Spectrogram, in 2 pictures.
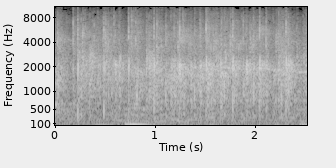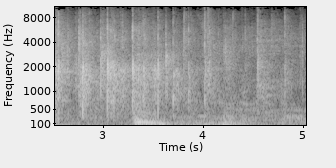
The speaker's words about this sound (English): Our next shout out goes to our auction winners from the previous month, and we would like to give them a big round of applause for their support for Golden Beer Talks.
